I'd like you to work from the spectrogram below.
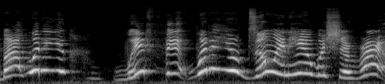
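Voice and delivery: high, swooping, excited surprise; mock astonished greeting. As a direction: imitate her squealed surprise at seeing him.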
